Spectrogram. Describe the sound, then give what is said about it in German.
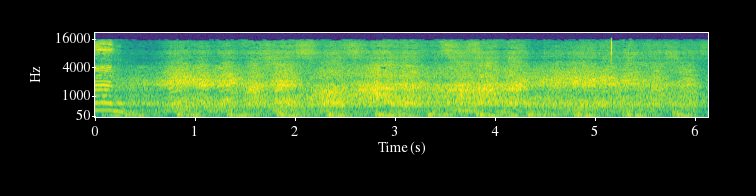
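A large crowd at a street demonstration against the far right in Germany chants slogans in unison, many voices shouting in a steady, rhythmic pattern that repeats throughout, loud and dense. “Millionen Menschen teilen da ihre Ansichten mit Sprüchen, die sie rufen oder eben auch auf Plakaten und auf Fahnen schreiben und malen”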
